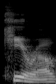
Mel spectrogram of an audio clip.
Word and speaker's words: Kira: And he gets a name, Kira, which is the Japanese pronunciation of the English word killer.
